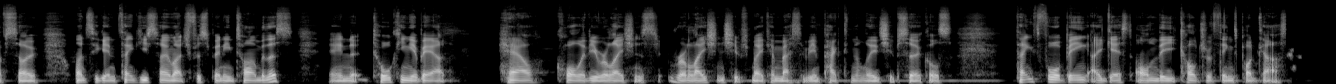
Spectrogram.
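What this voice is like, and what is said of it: Australian accent. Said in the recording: “I got to hear a Aussie accent again”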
